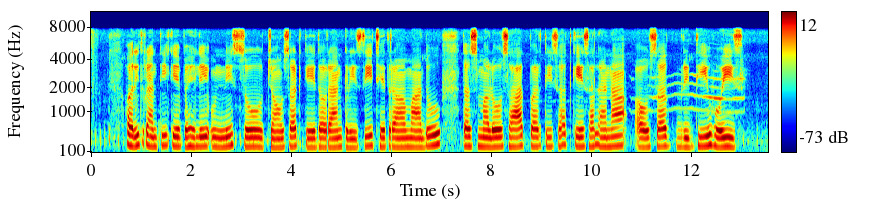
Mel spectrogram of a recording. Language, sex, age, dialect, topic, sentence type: Chhattisgarhi, female, 18-24, Eastern, agriculture, statement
